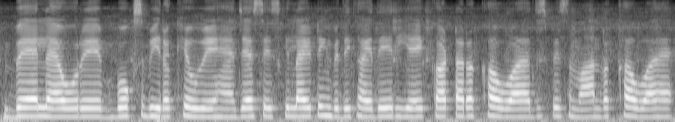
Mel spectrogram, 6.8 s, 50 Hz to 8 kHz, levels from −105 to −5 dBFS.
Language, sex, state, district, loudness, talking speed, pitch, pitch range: Hindi, female, Haryana, Jhajjar, -15 LUFS, 230 wpm, 200 Hz, 195-210 Hz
